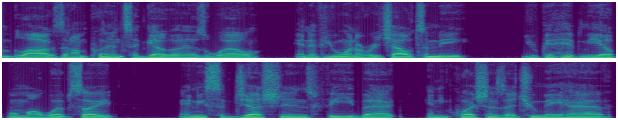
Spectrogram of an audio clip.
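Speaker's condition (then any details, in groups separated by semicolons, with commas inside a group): No condition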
